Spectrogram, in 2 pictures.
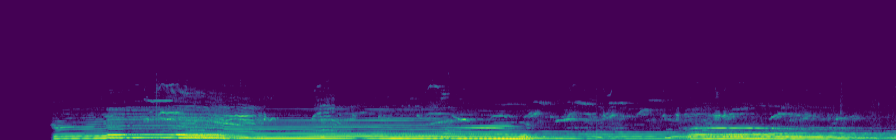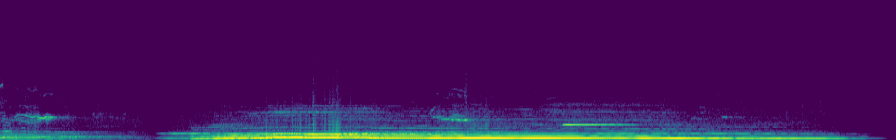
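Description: A wolf gives two long, steady howls, each a sustained mournful tone that slowly falls away.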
